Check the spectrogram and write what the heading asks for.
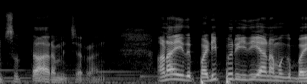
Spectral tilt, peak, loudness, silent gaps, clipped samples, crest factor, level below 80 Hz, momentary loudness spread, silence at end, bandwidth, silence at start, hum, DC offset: -5 dB/octave; -8 dBFS; -26 LUFS; none; under 0.1%; 18 dB; -48 dBFS; 19 LU; 0 s; 12.5 kHz; 0 s; none; under 0.1%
